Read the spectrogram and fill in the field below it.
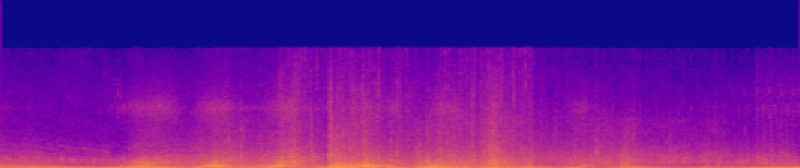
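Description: A sports car engine revs up and down as the car races along.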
